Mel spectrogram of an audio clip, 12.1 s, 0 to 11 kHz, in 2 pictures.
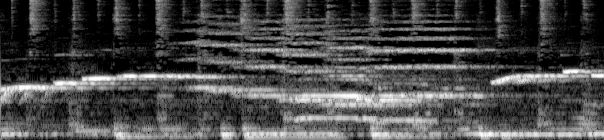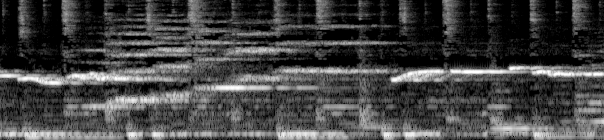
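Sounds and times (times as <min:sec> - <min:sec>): karaoke backing track: 0:00.0 - 0:12.0
person whistling a melody: 0:00.0 - 0:12.0.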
